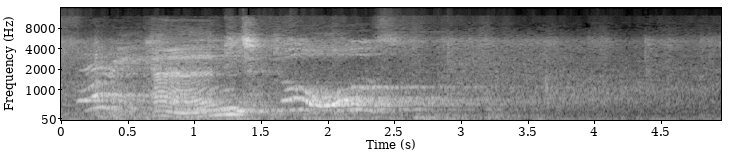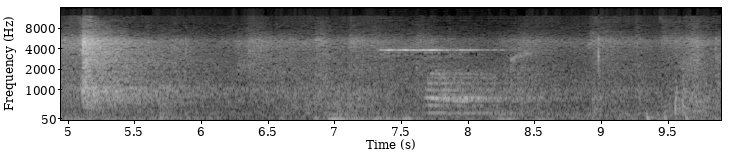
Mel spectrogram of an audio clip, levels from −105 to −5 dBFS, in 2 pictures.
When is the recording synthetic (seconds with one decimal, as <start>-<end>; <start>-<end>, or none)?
1.6-2.4; 3.0-5.9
